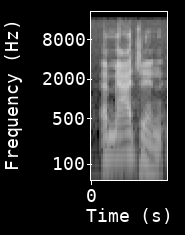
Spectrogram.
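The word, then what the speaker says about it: Imagen: Imagine. It's spelled I-M-G-E-N.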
